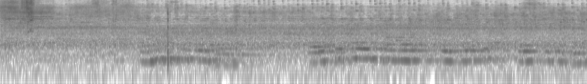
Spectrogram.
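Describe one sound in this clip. A long rail vehicle rolls along the track with wheels clattering on the rails.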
